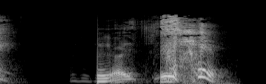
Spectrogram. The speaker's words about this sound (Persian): ببخشید، مرسی که گفتید God bless you.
